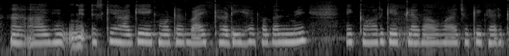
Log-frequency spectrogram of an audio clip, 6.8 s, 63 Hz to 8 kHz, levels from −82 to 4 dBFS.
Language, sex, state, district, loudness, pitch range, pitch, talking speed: Hindi, female, Uttar Pradesh, Jyotiba Phule Nagar, -35 LUFS, 205-220 Hz, 210 Hz, 170 wpm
